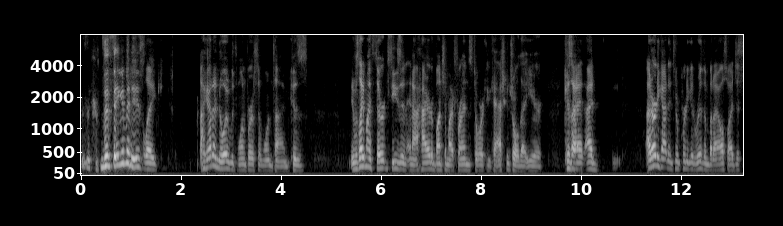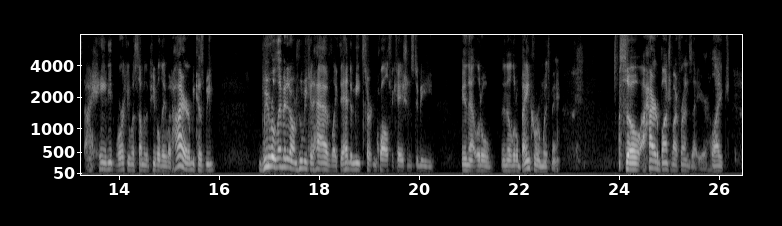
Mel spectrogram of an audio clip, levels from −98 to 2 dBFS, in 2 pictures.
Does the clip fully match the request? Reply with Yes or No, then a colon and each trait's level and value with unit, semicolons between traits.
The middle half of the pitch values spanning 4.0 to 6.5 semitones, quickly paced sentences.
Yes: average, 4.8 semitones; fast, 235 wpm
